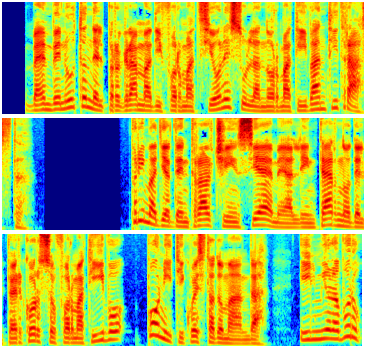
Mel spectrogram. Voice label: italian voiceover elearning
